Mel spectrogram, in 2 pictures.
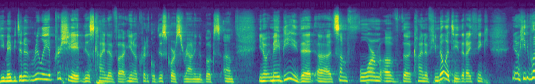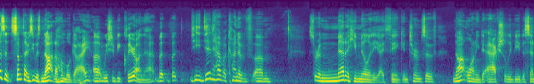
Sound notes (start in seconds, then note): none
